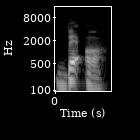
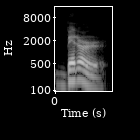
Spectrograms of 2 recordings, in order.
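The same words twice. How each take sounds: First: The t is replaced by a glottal stop. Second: The t is a soft d-like flap. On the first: "Mau lebih British lagi, diglotalkan aja" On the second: "T-nya diganti D aja ... ini bakal kedengaran American"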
